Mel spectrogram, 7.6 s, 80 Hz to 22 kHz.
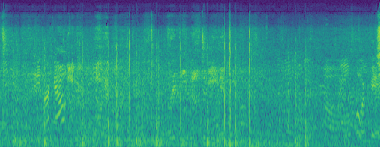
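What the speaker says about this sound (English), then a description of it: "That's a lot of fireworks." Fireworks at the Daytona 500 race, a long run of sharp pops and cracks bursting at irregular intervals, mixed with crowd noise and people talking nearby.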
